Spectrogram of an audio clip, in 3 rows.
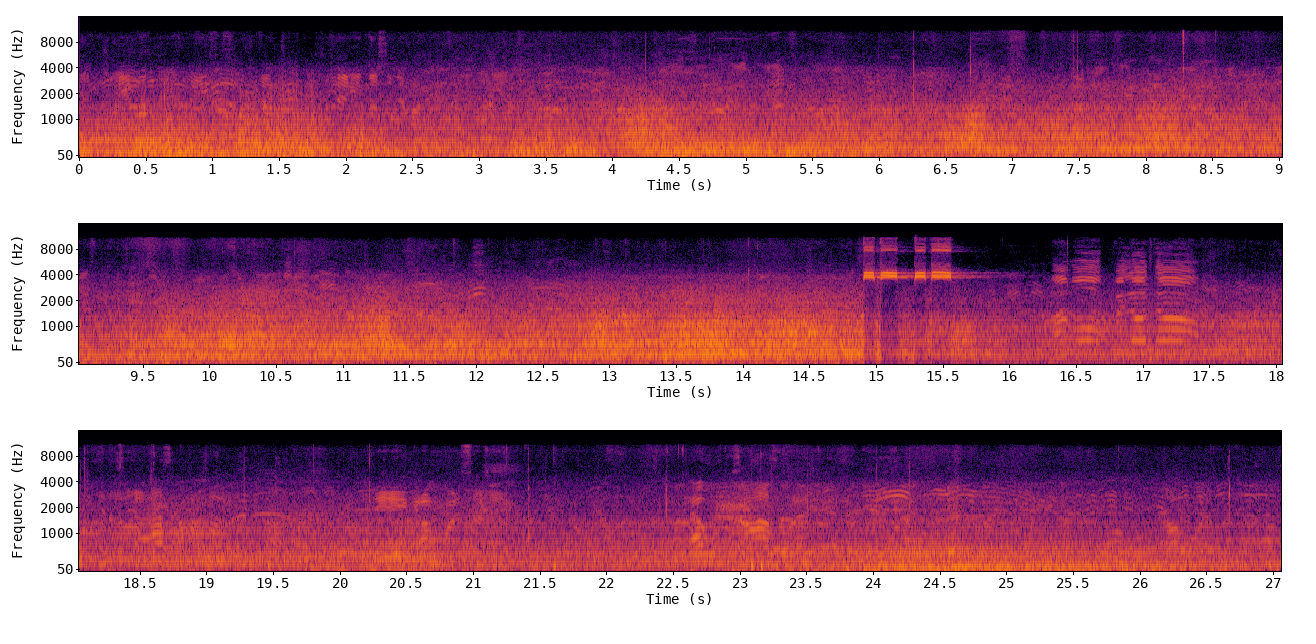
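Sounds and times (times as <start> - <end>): wind rumble on microphone: 0.0 - 14.9, 17.7 - 27.0
players' voices: 0.0 - 27.0
referee's whistle blasts: 14.9 - 15.8.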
